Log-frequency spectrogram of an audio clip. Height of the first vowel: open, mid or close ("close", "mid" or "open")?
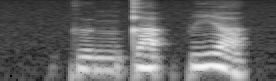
close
